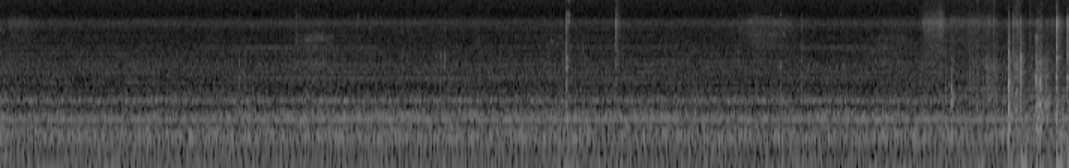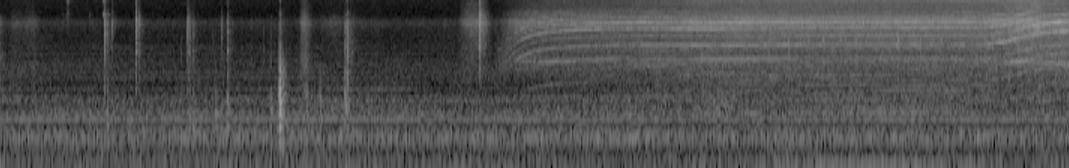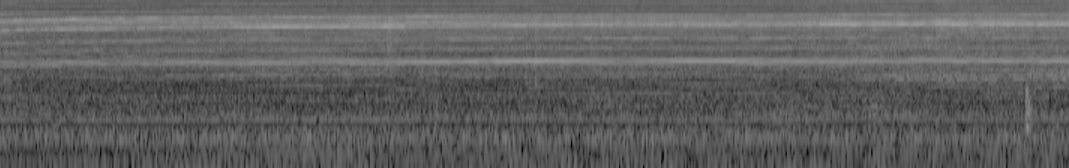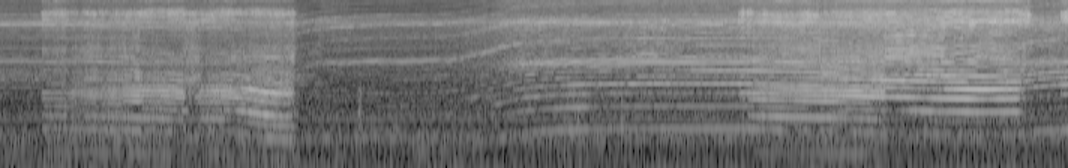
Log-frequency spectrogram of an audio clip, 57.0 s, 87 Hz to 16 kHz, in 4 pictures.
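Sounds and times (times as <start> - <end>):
small electric motor whining: 21.0 - 57.0.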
